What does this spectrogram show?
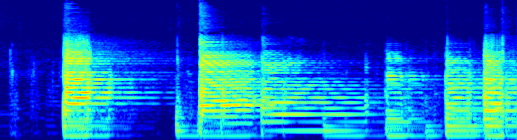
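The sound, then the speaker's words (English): Distorted electric guitar chords struck in a loose rhythm, played through a delay tweaked with the flanger on, a swirling flanger sweep and delay trails smearing each hit, loud with no voices. “I, I just kind of tweaked my delay to kind of do something similar with the flanger on.”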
